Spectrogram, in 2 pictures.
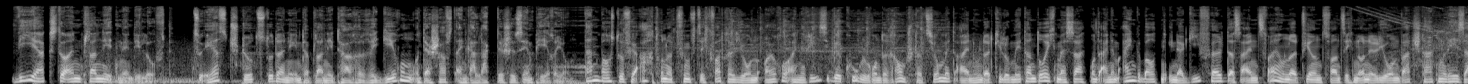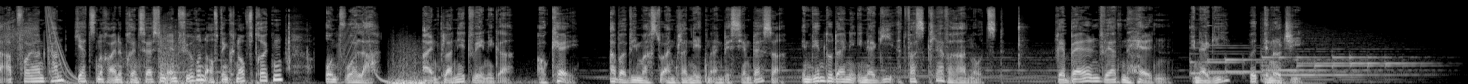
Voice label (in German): Energisch; Fremdtake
